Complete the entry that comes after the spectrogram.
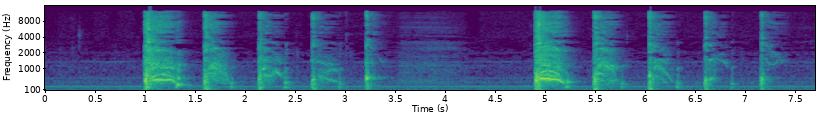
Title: Coughing 28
